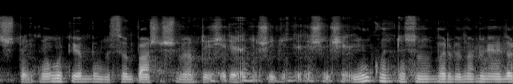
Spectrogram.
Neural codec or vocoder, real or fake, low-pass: autoencoder, 22.05 kHz, a latent of 192 numbers a frame, VITS, trained on one speaker; fake; 9.9 kHz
